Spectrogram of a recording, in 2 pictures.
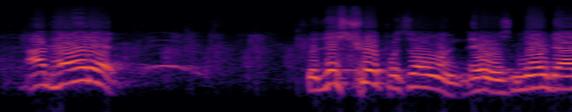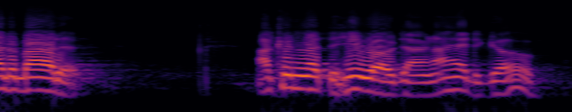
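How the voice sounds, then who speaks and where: A man with a high-pitched voice at a fairly slow pace, with long, frequent pauses, audible room echo and crowd noise in the background. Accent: slight Tidewater Virginia. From Suffolk, Virginia. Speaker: storyteller, Navy veteran. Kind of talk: personal storytelling on stage. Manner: folksy, humorous.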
